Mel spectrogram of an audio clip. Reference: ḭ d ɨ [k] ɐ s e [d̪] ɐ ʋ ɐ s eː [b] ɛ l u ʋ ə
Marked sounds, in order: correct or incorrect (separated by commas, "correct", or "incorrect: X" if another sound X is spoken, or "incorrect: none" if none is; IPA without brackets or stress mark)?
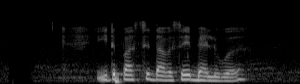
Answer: incorrect: p, correct, correct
